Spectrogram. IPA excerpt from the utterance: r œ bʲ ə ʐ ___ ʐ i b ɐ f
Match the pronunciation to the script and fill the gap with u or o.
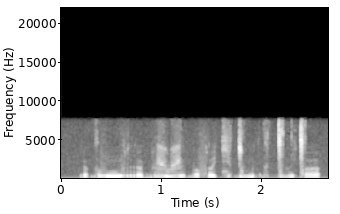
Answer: u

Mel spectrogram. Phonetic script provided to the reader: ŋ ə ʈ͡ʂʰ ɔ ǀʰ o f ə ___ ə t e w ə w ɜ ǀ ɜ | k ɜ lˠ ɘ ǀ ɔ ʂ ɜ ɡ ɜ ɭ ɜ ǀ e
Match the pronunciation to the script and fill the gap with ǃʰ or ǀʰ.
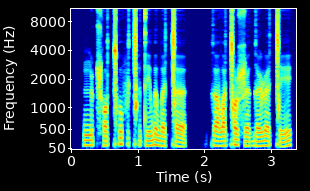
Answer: ǀʰ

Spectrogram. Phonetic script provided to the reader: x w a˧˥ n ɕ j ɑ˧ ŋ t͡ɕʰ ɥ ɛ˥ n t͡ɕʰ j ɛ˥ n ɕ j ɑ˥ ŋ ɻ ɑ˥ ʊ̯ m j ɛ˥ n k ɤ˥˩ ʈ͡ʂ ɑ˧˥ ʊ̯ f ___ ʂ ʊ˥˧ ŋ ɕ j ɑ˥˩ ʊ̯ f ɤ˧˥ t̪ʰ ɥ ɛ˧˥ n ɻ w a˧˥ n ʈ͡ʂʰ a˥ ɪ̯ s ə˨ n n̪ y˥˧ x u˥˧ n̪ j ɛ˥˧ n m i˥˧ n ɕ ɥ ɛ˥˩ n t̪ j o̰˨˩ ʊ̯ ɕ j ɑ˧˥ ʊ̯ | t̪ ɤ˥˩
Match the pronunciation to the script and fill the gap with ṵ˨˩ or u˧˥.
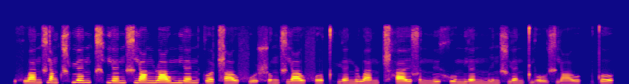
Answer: ṵ˨˩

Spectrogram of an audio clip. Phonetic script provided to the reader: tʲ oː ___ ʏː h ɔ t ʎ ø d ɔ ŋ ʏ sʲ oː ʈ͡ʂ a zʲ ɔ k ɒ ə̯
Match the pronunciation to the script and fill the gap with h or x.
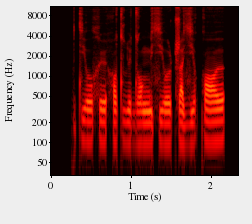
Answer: x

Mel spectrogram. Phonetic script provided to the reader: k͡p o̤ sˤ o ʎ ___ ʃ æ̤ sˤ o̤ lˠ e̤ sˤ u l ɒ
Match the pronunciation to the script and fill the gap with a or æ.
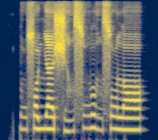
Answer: æ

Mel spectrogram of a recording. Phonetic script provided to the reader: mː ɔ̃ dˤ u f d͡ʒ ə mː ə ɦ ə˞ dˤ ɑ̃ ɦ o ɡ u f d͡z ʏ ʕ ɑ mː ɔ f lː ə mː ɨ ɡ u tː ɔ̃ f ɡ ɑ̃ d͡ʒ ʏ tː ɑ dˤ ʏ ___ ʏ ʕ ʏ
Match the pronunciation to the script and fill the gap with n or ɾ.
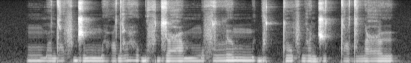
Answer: n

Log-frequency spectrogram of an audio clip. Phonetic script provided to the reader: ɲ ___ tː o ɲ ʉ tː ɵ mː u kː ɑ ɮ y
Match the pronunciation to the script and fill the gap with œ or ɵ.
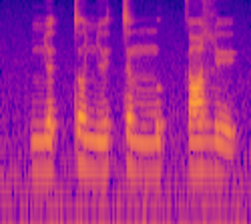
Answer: œ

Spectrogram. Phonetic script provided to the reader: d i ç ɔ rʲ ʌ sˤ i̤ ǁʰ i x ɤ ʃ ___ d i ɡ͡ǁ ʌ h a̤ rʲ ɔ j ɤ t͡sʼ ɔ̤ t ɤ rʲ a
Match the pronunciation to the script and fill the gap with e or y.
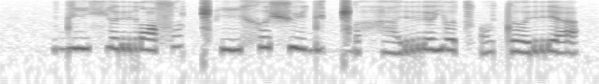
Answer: y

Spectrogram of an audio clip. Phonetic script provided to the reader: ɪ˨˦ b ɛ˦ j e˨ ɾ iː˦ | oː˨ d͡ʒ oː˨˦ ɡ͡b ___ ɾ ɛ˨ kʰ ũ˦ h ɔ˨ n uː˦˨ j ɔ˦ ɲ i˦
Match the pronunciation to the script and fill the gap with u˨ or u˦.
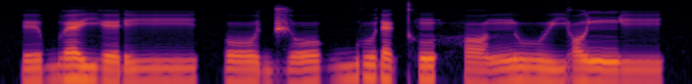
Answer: u˦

